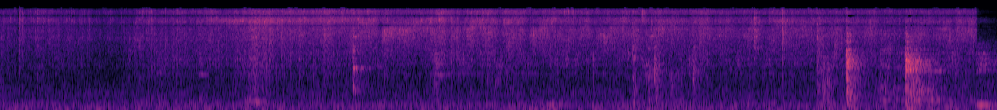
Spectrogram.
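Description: Food sizzling steadily in a pot on an induction cooktop, with a few light clicks of chopsticks and utensils against dishes, two of them close together near the end.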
